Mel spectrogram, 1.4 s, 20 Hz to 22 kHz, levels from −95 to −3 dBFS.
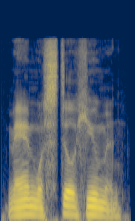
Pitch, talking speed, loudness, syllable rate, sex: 95 Hz, 175 wpm, -17 LUFS, 4.5 syllables/s, male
